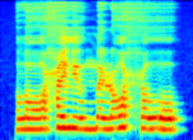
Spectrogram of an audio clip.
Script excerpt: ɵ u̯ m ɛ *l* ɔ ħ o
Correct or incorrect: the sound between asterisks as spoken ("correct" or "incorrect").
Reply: incorrect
